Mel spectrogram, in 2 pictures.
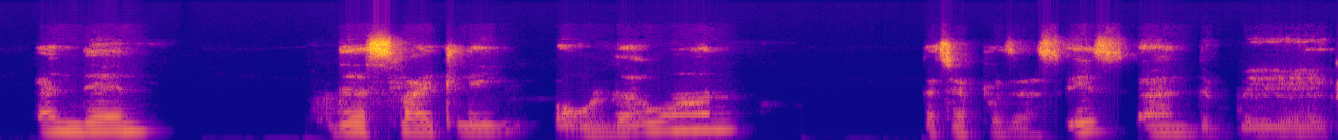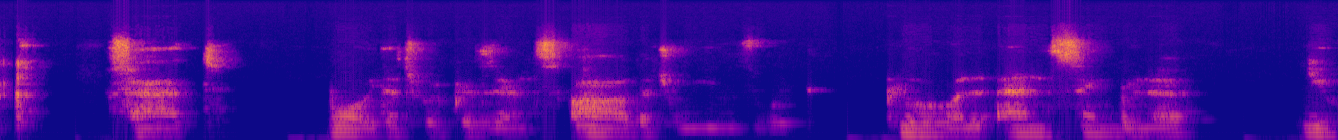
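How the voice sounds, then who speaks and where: With an Arabic accent, a woman speaks at a very slow pace with long, frequent pauses. Her very deep, low voice has a dark, mellow tone, a somewhat breathy quality and lively intonation. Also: big swings in loudness. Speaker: English teacher. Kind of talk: lesson. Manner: slow, repetitive.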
